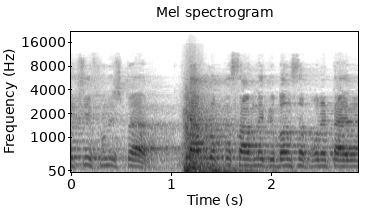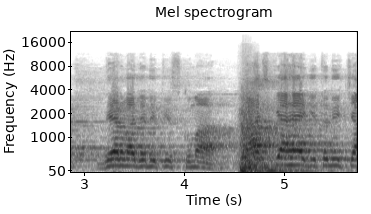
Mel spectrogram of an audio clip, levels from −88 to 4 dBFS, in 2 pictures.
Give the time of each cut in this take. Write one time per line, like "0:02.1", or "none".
0:01.2
0:04.5

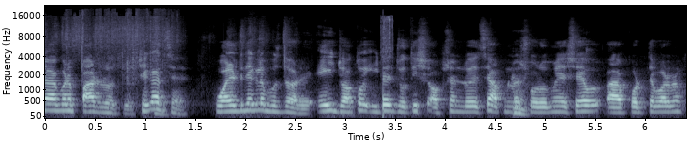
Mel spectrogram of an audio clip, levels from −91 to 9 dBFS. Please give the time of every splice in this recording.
0:03.4

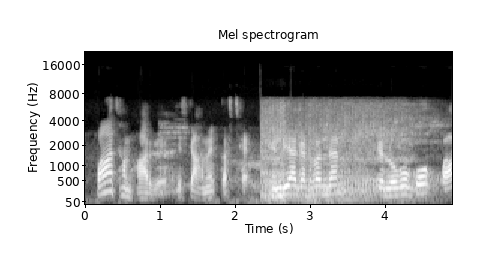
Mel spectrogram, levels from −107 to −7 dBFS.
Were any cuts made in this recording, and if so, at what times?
0:02.3

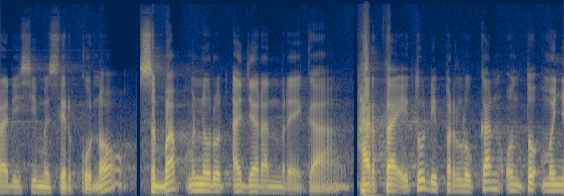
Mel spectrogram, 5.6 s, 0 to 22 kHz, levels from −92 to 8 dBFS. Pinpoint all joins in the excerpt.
0:01.3
0:03.4

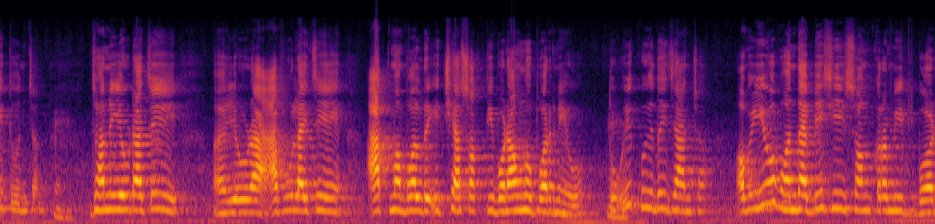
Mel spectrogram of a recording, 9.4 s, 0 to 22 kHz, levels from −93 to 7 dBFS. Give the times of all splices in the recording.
0:07.2

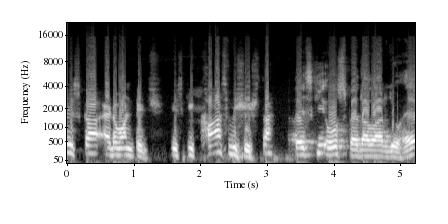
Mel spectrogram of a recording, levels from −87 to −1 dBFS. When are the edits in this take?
0:03.4

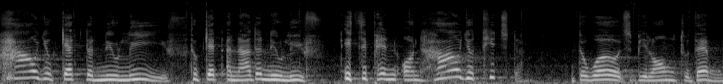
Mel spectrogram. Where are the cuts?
0:01.8
0:03.2
0:05.7

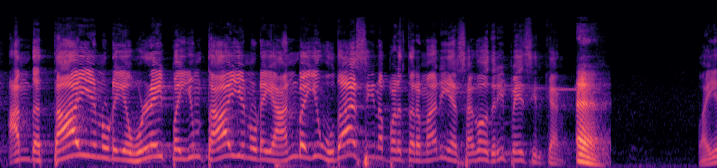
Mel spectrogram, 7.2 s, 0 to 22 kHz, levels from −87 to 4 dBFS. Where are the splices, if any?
0:06.0

